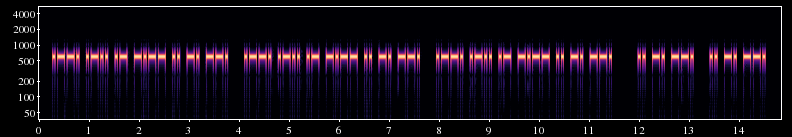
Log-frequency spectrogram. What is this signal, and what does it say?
Morse code, heard as a keyed tone, about 25 wpm, 600 Hz. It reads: PLAYING PLAYING PLAYING ING ING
